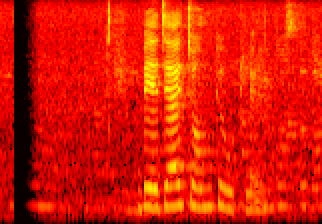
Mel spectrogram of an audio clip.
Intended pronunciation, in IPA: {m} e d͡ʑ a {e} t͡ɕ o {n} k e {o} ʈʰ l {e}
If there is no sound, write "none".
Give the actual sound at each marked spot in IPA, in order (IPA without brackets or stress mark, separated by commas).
b, e, m, u, e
